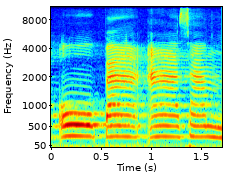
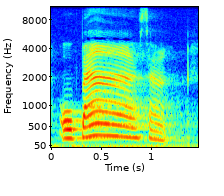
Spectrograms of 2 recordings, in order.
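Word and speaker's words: おばあさん: O, ba, a, san đúng không? Chúng ta không đọc như vậy mà đọc là o, ba, sẵn, o, ba, sẵn.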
